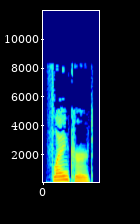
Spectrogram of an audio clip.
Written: flankard

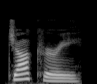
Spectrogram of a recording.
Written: jacory

